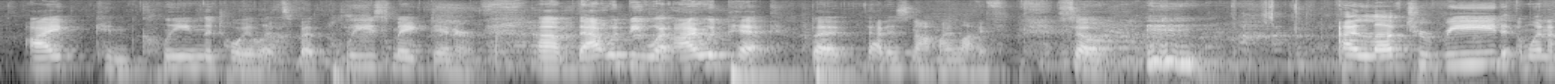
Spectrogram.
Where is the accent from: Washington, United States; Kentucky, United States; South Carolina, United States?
Washington, United States; Spokane; I am from Spokane. I grew up there my whole life.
